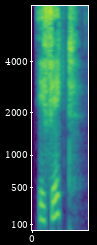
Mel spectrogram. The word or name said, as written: effekt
